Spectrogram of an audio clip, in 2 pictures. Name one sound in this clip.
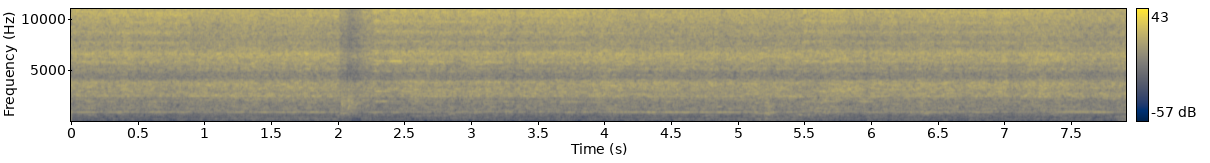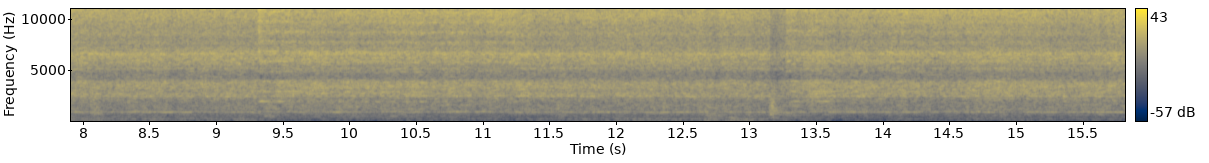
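A saw blade cuts through a wooden log.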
